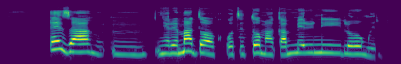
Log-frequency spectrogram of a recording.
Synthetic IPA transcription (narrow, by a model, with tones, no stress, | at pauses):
e˦za˦ɦʊ˨m̩˨ɲe˨ɾe˨ma˦dɔ˦˨ko˨ti˨to˦ma˨ka˨m̩˦me˦ɾi˦niː˦lo˦ŋʷe˨ɾe˨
